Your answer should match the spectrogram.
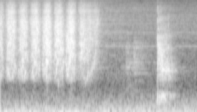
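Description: Palms rubbed briskly together in quick, even back-and-forth strokes, faint and hissy, stopping about a second in.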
